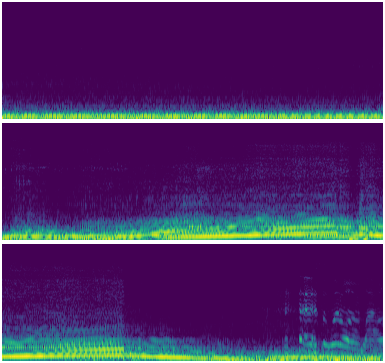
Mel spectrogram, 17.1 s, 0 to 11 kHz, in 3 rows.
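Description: An 1989 Porsche 944 with a straight-pipe exhaust idles loudly, then revs up through a rising, rasping roar, holds high, drops back and settles to a rumbling idle, close and loud.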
